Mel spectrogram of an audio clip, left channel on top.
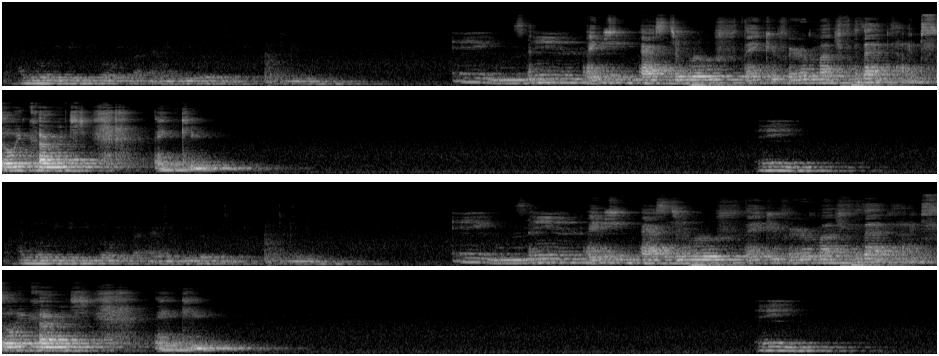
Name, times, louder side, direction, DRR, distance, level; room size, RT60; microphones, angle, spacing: voice 1, 0.1-2.4 2.8-3.2, equal, 75° right, -2 dB, 0.9 m, -33 dB
sound 1, 2.6-2.9 4.1-4.2 5.4-5.6 6.8-7.3 7.7-7.8 8.3-8.9 9.5-9.6 9.9-10.0 10.3-10.6, equal, 30° right, 1.3 m, -37 dB
voice 2, 4.5-7.0 16.9-17.3, equal, 10° right, 0 dB, 0.3 m, -32 dB
voice 3, 5.8-11.4, left 1 dB, 65° left, 2 dB, 0.5 m, -23 dB
3.6 x 2.7 x 2.6 m, 1.3 s
head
